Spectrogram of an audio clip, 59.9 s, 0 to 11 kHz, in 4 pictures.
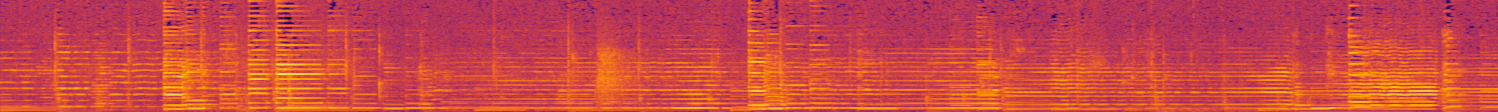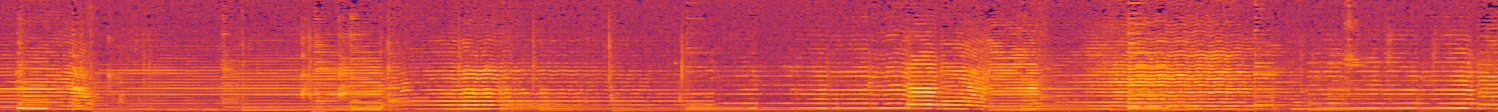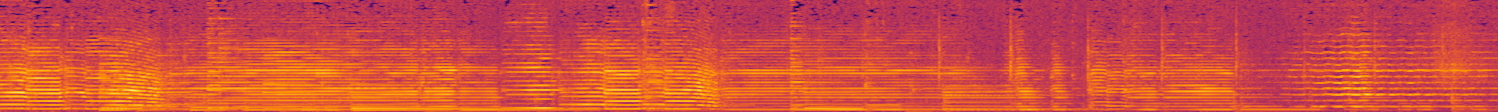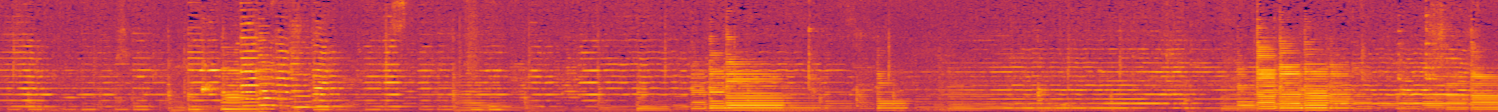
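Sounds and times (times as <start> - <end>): strummed acoustic guitar: 0.0 - 59.9
violin melody with sliding notes: 0.0 - 59.9.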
